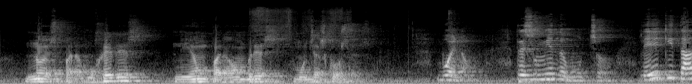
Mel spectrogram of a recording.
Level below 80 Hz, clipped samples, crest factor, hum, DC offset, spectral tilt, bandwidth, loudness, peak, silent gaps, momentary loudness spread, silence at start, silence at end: -38 dBFS; under 0.1%; 16 dB; none; 3%; -7.5 dB/octave; 14.5 kHz; -15 LUFS; 0 dBFS; none; 18 LU; 0 s; 0 s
